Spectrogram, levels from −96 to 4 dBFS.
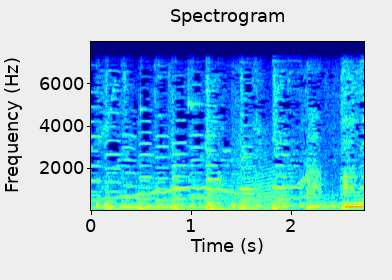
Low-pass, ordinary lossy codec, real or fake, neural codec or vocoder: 7.2 kHz; none; real; none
